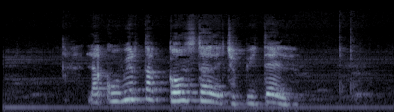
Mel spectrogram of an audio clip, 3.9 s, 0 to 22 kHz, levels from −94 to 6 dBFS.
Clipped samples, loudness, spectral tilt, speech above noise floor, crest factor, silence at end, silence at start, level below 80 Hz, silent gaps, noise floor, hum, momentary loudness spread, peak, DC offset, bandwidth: under 0.1%; -32 LUFS; -3.5 dB/octave; 27 dB; 22 dB; 0.3 s; 0.65 s; -80 dBFS; none; -59 dBFS; none; 19 LU; -12 dBFS; under 0.1%; 14 kHz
